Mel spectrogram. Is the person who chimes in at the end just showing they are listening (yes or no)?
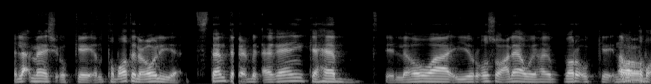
yes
